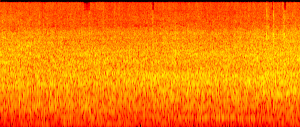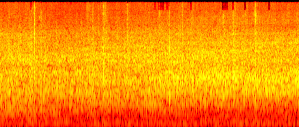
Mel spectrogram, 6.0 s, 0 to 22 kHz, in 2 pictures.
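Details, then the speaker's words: TT120 model railway layout, loco running from the quiet no-cork section into the noisy section: steady hollow rumble with fine clicking, loud and drummy; excessive track rumble caused by track glued to cork on foam. "right now the TT is running on the quiet section into the noisy section here we go back in the noise hear how loud that is I really hope it's coming through on the uh on the video guys cuz it is monstrously loud around here"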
